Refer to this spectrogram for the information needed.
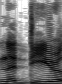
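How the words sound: The name is said with an American accent. "I say it with the American accent"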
